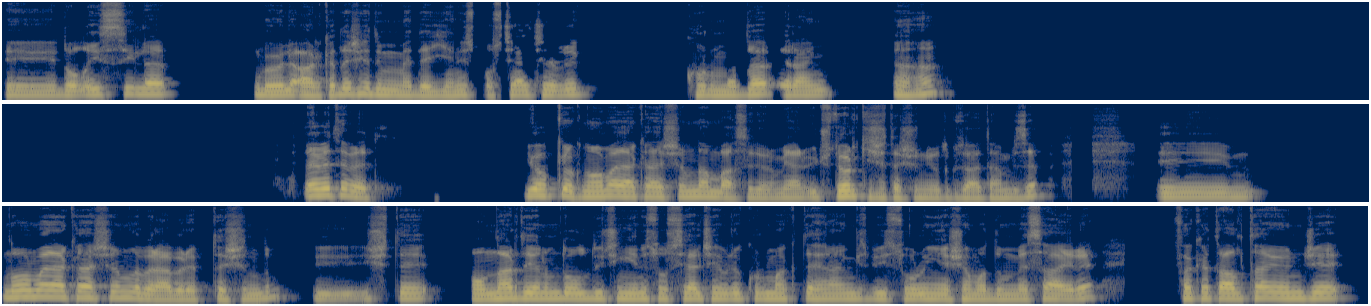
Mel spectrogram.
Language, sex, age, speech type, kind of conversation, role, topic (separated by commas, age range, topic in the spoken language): Turkish, male, 30-34, conversation, advice, user, Taşındıktan sonra yeni arkadaşlar edinmekte neden zorlanıyorsun?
